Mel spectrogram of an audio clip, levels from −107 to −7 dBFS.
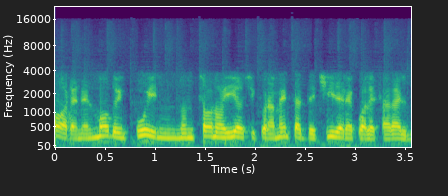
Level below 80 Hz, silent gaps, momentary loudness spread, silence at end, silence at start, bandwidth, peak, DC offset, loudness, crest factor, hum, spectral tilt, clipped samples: -48 dBFS; none; 4 LU; 0 s; 0 s; 9.2 kHz; -2 dBFS; under 0.1%; -17 LUFS; 14 dB; none; -8 dB/octave; under 0.1%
